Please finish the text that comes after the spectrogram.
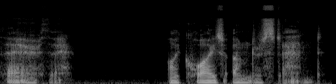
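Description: A man voicing a priest who is gentle and folksy, yet prying and faintly accusatory. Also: a bass voice, flat delivery, slow pace, creaky, breathy edge, no room sound, heavily acted. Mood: gentle, probing. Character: Irish priest, solicitous yet prying and blunt.

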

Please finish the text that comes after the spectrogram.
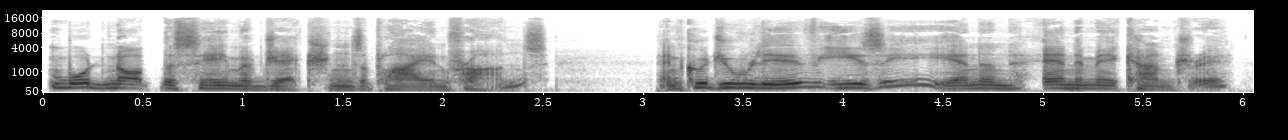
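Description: A man reading aloud voices a reserved, earnest gentleman doctor who talks in a measured, formal way. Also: medium pitch, lively intonation, gravelly, no room sound, clean studio sound.

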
